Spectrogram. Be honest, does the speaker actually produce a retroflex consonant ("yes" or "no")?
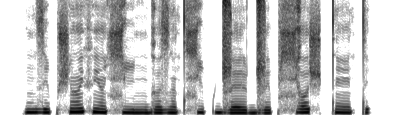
yes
